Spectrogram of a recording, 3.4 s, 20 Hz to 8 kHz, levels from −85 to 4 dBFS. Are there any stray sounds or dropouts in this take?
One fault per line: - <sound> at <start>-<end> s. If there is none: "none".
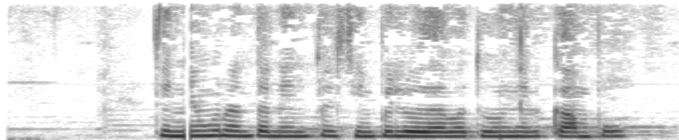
- dropout at 0.9-1.0 s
